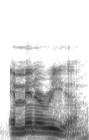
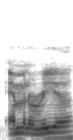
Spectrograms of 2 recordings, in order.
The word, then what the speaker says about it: amenorrhea: Irregular periods or amenorrhea. I say it wrong, but actually had a client that dealt with that, and I was able to fix that. I'm pretty sure I'm saying it wrong, amenorrhea, but that actually can be cured by proper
